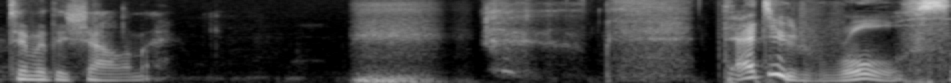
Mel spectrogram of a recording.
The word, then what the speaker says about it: Chalamet: We're walking on the Chalamet, because that's how you got to pronounce his name. Timothy Chalamet.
